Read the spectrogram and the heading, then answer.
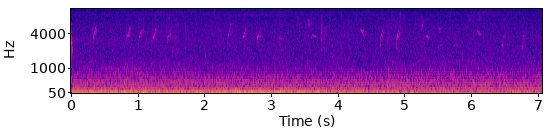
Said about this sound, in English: That wild bird, I think, is still in the tree, but it's very quiet, and the decoys are also very quiet.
